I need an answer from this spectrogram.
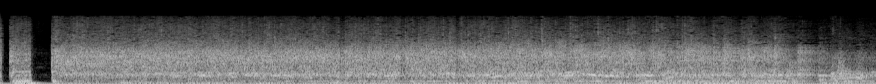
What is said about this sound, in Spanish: No sin antes pedirles a todos podamos brindarnos un aplauso por este avance tan importante.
